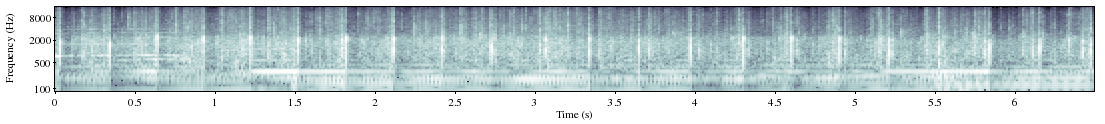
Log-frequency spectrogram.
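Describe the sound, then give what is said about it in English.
An audience claps for three people who responded to an altar call in Montgomeryville, a steady, even rhythm of sharp claps repeating about three times a second over a sustained low humming tone, with no talking. “Would you clap with me?”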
